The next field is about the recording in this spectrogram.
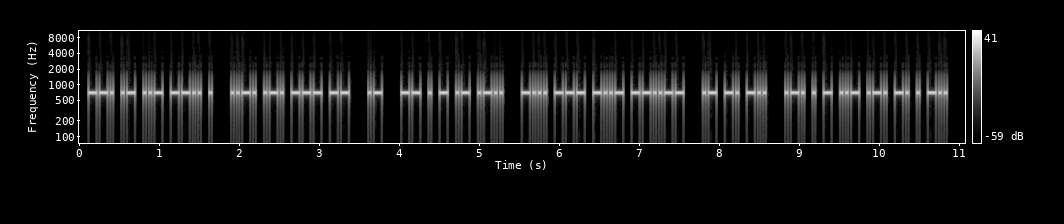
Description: Morse code, heard as a keyed tone, about 34 wpm, 700 Hz. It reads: GAUZE FROM A METAL BOX, AND RETURNED
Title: A Sound Of Thunder 35wpm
